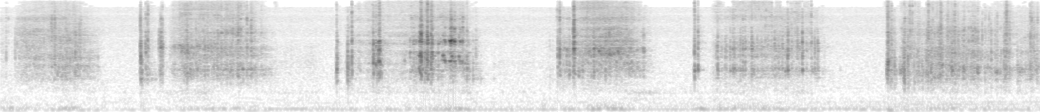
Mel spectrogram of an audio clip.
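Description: Plastic toys clack and knock together.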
